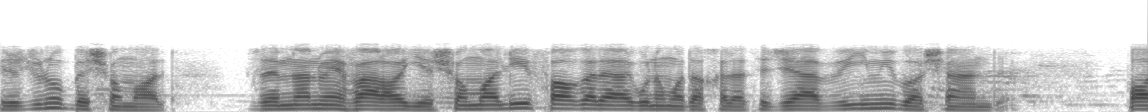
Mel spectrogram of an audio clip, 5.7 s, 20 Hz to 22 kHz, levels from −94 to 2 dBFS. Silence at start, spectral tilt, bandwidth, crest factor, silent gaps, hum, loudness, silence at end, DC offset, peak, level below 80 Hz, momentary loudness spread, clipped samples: 0 s; -5 dB/octave; 4.5 kHz; 18 dB; none; none; -29 LUFS; 0 s; under 0.1%; -12 dBFS; -70 dBFS; 8 LU; under 0.1%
